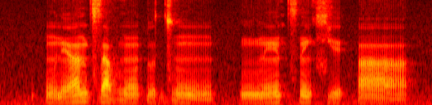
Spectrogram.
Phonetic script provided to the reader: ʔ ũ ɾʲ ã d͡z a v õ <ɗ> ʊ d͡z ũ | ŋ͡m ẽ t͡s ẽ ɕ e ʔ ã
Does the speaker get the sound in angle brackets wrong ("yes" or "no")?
no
